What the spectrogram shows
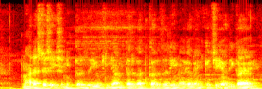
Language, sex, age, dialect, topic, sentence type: Marathi, male, 25-30, Standard Marathi, banking, question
